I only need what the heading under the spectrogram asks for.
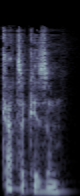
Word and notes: catechism: British English

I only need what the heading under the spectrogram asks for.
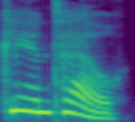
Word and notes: clientele: British English

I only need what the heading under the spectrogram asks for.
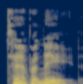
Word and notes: tamponade: British English

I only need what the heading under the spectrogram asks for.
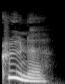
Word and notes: crooner: British English

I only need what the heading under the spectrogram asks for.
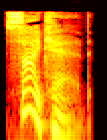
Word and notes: cycad: British English

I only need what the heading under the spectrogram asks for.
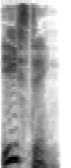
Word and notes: easting: British English

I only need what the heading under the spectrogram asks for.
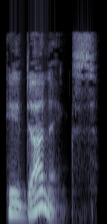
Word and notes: hedonics: British English

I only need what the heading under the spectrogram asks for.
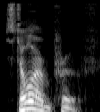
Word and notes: stormproof: British English

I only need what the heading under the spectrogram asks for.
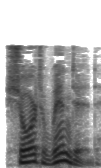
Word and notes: short-winded: British English

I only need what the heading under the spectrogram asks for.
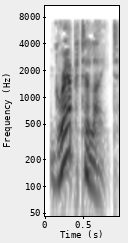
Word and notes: graptolite: British English

